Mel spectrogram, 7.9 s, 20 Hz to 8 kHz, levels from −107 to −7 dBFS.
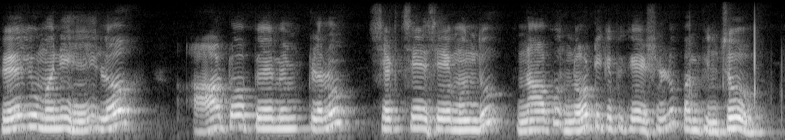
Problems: constant background noise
